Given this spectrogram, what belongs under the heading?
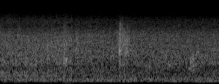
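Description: Spring-fed water runs outdoors in Killarney in October, a steady, even rushing hiss with a few faint splashes over about two seconds, no voices.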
